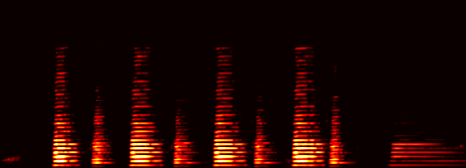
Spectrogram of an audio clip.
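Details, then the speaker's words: Gordon Haller & Son trumpeter clock. Clear two-note reedy horn calls alternate high and low for about four pairs, then a held note; a lever makes one trumpet sound twice. The mechanism plays properly. "wo Philip I'm still jealous that sounds like a German siren right now it has this lever right here that makes this trumpet go twice"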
